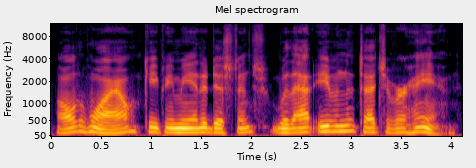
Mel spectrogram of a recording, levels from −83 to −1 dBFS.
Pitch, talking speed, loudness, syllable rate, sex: 130 Hz, 220 wpm, -14 LUFS, 5.3 syllables/s, male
